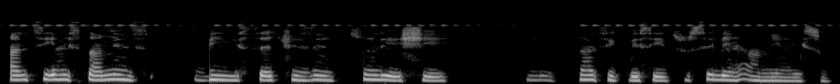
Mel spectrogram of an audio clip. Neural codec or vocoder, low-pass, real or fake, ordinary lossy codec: none; none; real; none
